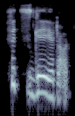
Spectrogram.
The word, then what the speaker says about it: Fitzgerald: By the way, Maisa, you can pronounce this E as A. So I can say Fitzgerald. Okay, Fitzgerald.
